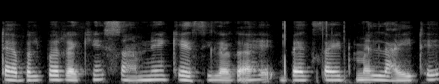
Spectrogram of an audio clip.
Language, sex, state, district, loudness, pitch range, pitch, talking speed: Hindi, female, Bihar, Patna, -17 LUFS, 145-210 Hz, 200 Hz, 180 wpm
